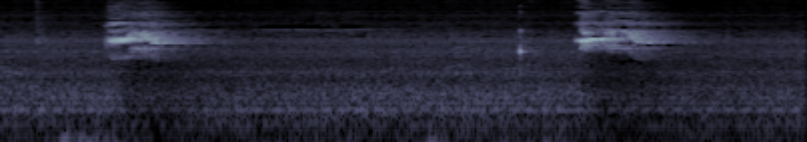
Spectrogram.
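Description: Alexandrine parakeet giving two loud squawks about three and a half seconds apart, with a single sharp click between them, over a steady low hum.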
